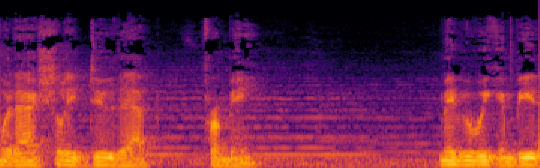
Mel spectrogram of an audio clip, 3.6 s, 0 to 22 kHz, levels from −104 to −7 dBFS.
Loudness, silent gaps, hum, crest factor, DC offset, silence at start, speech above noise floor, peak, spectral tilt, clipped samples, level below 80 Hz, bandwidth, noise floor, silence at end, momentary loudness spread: -27 LUFS; none; none; 16 dB; under 0.1%; 0 s; 22 dB; -10 dBFS; -7.5 dB/octave; under 0.1%; -44 dBFS; 13.5 kHz; -47 dBFS; 0 s; 22 LU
